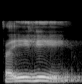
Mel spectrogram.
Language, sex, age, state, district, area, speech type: Sanskrit, male, 18-30, Karnataka, Chikkamagaluru, rural, spontaneous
